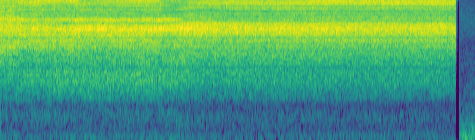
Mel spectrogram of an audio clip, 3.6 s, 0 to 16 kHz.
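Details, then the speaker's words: Draining the 5-liter compressor tank of a veterinary dental cart through its bleed valve: steady loud hiss of escaping air for about three seconds, then cut off. "this is the bleed valve for the 5-liter compressor tank valve in order to drain the tank after use you have to twist this making sure not to twist it too far or else it'll come out"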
